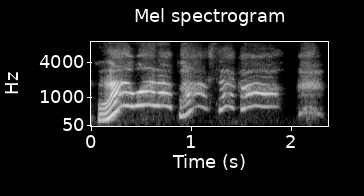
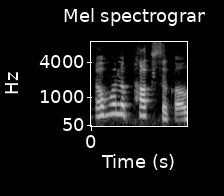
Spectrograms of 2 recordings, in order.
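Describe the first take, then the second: First: Put-on high, slow, crying toddler whine; whining toddler. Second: Said in the usual way. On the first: Little daughter begging mom for a popsicle, high crying whine. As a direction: drag it out like a little girl about to cry. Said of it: "And she'll be like". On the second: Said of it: "she'll be like".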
